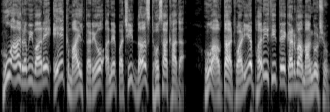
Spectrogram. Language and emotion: Gujarati, happy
